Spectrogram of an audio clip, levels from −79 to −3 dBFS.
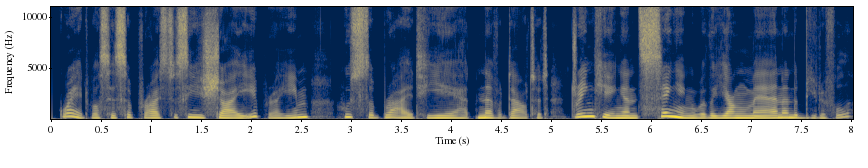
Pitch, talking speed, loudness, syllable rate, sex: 210 Hz, 185 wpm, -17 LUFS, 5.3 syllables/s, female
